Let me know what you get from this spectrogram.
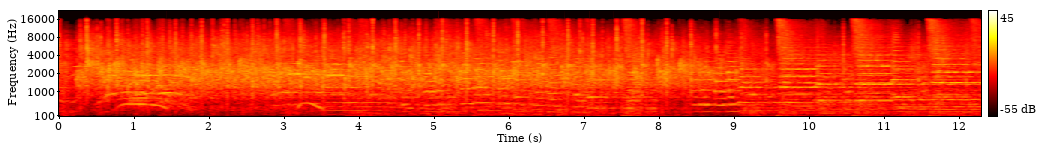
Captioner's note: applause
